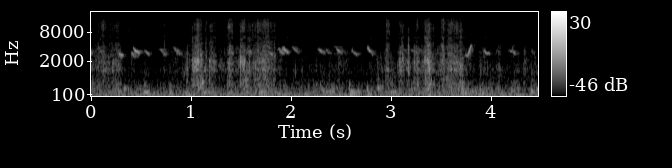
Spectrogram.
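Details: Chicken cam of Wyandotte chicks with a new bell, May 2022: bursts of short high peeping in clusters, over hissy broadband rustling and scratching.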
